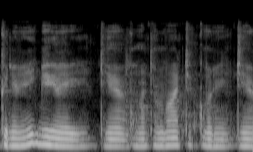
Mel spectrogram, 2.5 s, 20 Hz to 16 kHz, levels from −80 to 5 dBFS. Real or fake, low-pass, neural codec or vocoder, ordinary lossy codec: fake; 9.9 kHz; autoencoder, 22.05 kHz, a latent of 192 numbers a frame, VITS, trained on one speaker; MP3, 96 kbps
